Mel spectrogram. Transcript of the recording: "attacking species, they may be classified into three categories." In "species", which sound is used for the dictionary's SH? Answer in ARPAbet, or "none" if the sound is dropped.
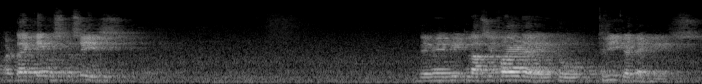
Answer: S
